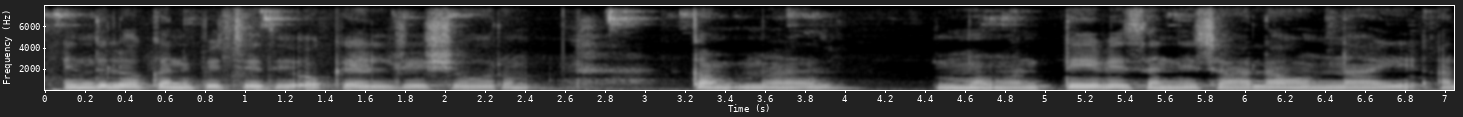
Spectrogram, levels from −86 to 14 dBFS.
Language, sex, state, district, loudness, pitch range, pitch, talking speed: Telugu, female, Andhra Pradesh, Sri Satya Sai, -16 LUFS, 225-235 Hz, 230 Hz, 100 wpm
